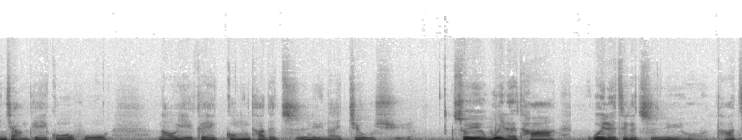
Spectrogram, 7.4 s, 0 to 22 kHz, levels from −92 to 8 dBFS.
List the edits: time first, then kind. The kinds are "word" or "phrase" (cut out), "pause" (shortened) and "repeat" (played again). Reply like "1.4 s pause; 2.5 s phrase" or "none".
5.9 s word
